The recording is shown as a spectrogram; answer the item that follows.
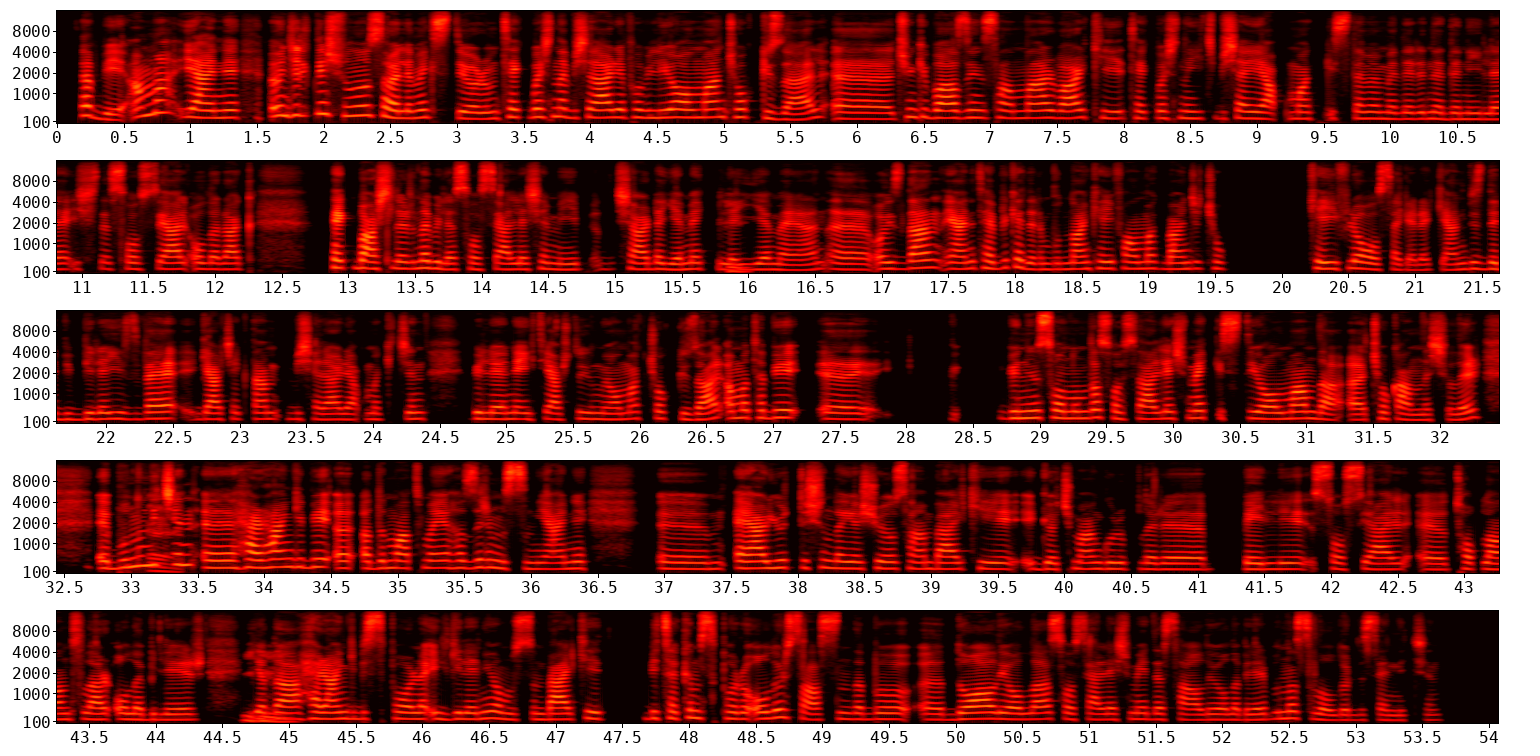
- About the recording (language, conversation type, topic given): Turkish, advice, Sosyal hayat ile yalnızlık arasında denge kurmakta neden zorlanıyorum?
- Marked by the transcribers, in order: other background noise; tapping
